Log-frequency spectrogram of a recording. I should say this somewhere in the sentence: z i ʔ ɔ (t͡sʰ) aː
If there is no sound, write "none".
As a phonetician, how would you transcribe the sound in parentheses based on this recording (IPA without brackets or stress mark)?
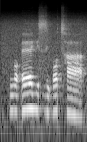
t͡sʰ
